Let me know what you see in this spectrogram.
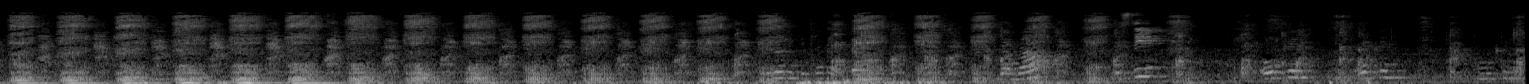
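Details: Reverse sneezing in a Beagle dog: rapid, repeated snorting inhalations, roughly 107 per minute.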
